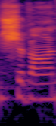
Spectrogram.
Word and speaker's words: Siobhan: I'm Siobhan. So my name is spelled the old Gaelic way, so it makes no sense how it's spelled and how it sounds. You said Siobhan?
